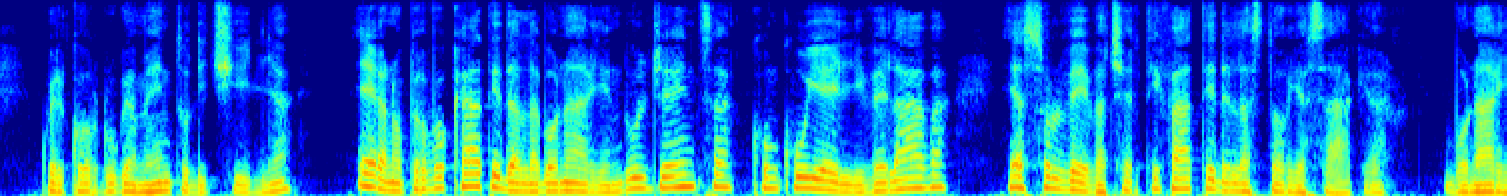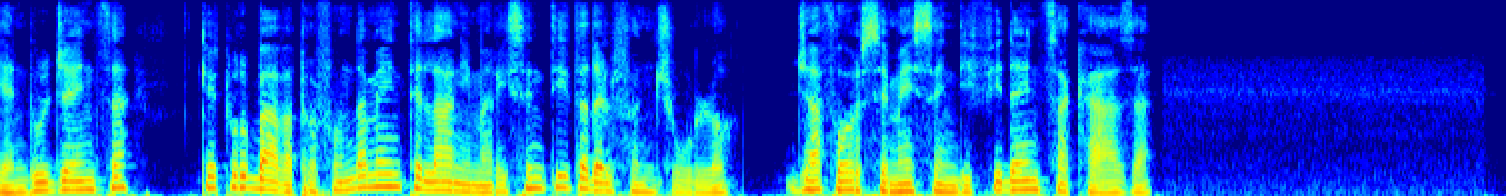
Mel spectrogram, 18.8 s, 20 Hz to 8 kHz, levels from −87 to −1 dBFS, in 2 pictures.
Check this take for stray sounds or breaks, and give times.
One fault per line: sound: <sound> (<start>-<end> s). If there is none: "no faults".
no faults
